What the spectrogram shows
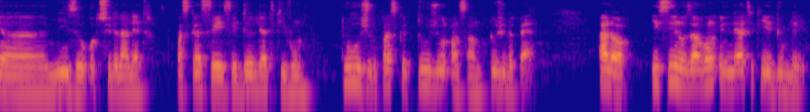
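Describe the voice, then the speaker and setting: Patient man teaching, gravelly voice. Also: mid-range voice, mellow, dull audio. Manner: patient, repeats and restarts often. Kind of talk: explaining Arabic reading step by step.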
